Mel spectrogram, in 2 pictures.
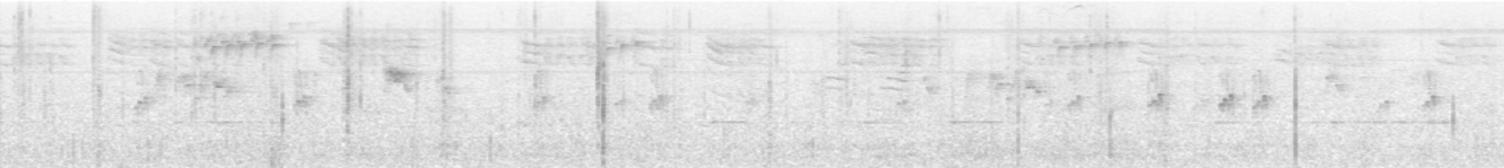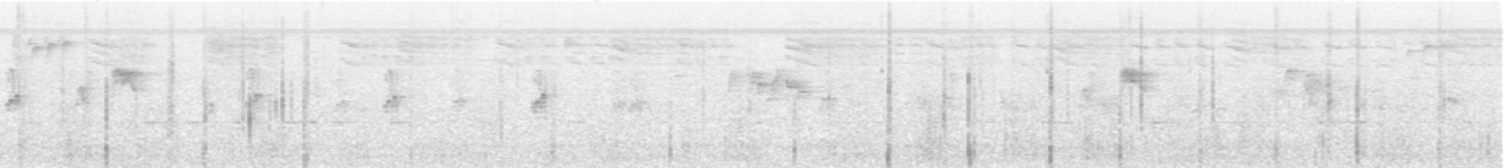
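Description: Forest birds chirping, with many short high calls repeating throughout, over a steady high-pitched whine. Scattered sharp crackles of footsteps on dry leaves and twigs run through it.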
